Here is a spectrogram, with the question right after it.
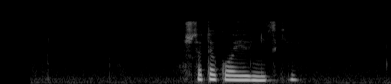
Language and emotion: Russian, neutral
